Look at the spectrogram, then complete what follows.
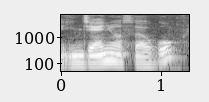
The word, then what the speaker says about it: ingenuous: 발음을 한번 들어보시면 ingenious, ingenious 이렇게 발음을 하는 것이고, ingenuous, 오른쪽에 있는 ingenuous는 ingenuous, 다시 ingenuous, ingenuous 이렇게 발음을 하는 거예요.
